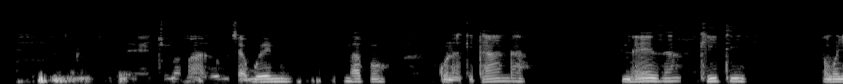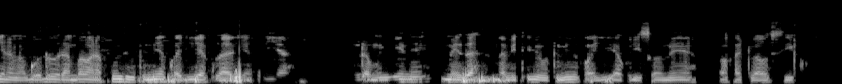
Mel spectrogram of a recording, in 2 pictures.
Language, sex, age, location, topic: Swahili, male, 25-35, Dar es Salaam, education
